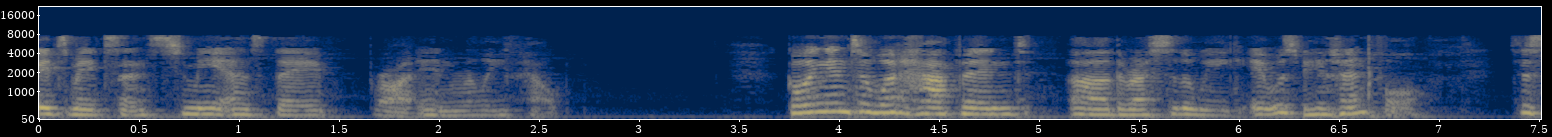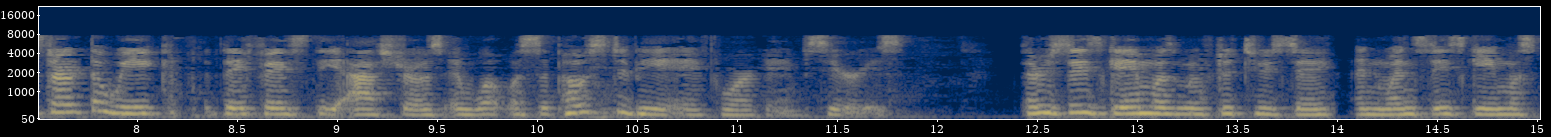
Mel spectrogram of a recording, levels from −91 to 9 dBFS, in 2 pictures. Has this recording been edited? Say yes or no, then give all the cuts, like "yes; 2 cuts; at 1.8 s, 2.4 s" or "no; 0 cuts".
yes; 2 cuts; at 6.3 s, 14.0 s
